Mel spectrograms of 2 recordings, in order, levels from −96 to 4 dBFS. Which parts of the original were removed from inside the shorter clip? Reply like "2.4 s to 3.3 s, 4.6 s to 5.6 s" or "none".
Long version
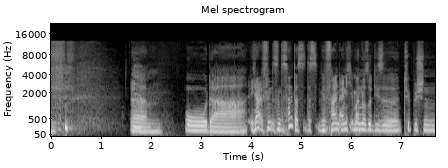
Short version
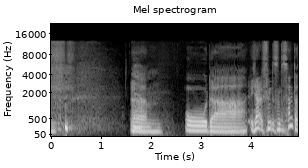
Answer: none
